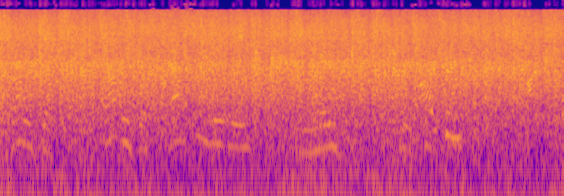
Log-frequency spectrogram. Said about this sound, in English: That goes in the vault right there. That was – I got to give you another round of applause.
